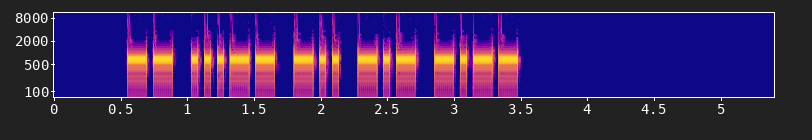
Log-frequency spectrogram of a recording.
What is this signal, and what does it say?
Morse code, heard as a keyed tone, about 25 wpm, 700 Hz. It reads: M3DKY
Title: DXCC-100 Call Signs - 5 Characters - 25wpm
